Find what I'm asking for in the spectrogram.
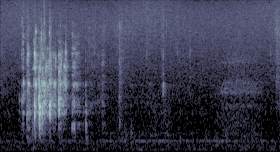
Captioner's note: water gurgles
